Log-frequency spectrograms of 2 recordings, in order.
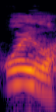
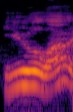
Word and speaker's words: Euler: so there you go oil I that's how he pronounces his name because he was Swiss it's not Euler even though Europe is Europe he's not you apparently his oil are just like the Oilers down in Texas anyway enough jokes about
